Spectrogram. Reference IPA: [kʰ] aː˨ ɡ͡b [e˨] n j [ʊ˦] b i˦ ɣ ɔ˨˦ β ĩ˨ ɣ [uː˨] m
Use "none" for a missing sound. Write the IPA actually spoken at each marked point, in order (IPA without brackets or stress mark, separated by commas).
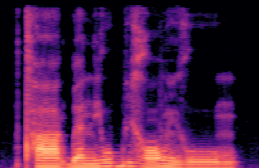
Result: tʰ, ɛ˨, u˦, uː˨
